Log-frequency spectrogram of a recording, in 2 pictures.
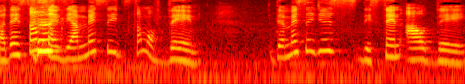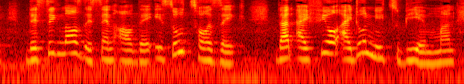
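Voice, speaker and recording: Loud and fairly slow, a woman speaks at a medium pitch with very wide pitch swings. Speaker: talk show host. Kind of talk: casual chat.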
